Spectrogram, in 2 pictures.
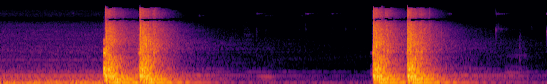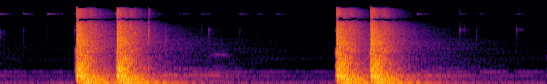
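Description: Pairs of gunshots crack loudly and echo in an indoor range.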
